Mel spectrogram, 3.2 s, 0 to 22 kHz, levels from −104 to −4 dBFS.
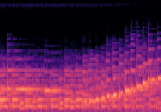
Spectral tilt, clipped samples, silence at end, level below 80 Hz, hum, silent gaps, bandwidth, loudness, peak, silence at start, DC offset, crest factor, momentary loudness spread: -8 dB/octave; under 0.1%; 0 s; -66 dBFS; none; none; 6.6 kHz; -33 LUFS; -18 dBFS; 0 s; under 0.1%; 14 dB; 4 LU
